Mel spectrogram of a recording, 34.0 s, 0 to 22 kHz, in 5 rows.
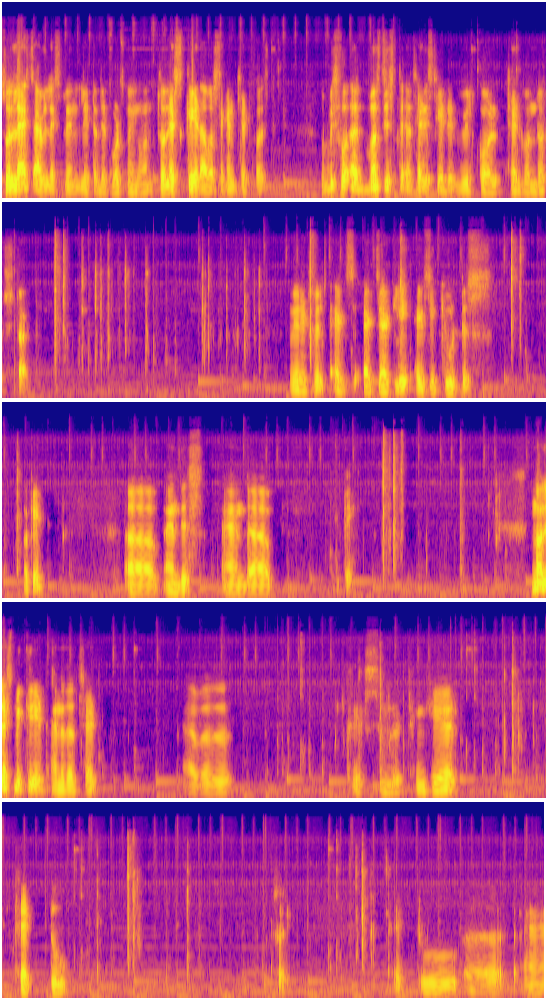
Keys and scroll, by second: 10.4 Return, 24.8 ctrl+c, 27.4 ctrl+v.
